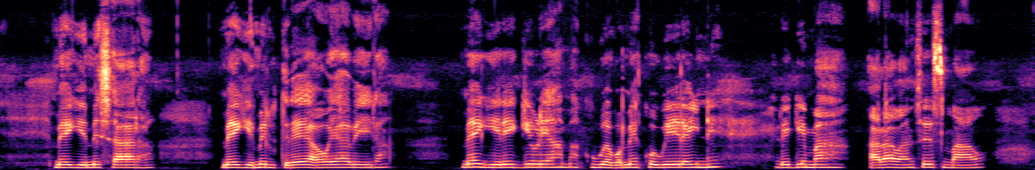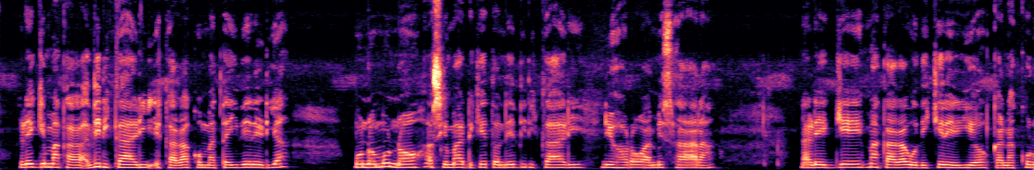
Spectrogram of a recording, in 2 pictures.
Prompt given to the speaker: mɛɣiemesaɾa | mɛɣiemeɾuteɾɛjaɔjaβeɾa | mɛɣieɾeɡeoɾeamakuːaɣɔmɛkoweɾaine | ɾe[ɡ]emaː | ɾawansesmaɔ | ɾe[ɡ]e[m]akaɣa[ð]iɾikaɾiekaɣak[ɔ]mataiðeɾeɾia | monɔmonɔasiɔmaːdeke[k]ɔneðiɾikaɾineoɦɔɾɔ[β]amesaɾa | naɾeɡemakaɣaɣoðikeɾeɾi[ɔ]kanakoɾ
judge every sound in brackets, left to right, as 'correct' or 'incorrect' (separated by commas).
correct, correct, correct, correct, incorrect, incorrect, incorrect, correct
